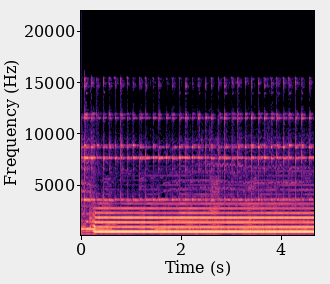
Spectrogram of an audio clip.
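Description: Conch shell (shankha) blown as a ritual call in one long, steady held note that sounds about a quarter second in, right after the previous blast breaks off, with a fainter wavering tone alongside.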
